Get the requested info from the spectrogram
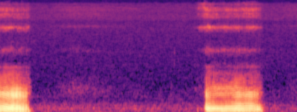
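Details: Loud snoring from a small seven-pound dog indoors: two gravelly, buzzing snore bursts about two and a half seconds apart, the second lasting nearly a second, with quiet between.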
